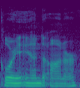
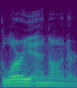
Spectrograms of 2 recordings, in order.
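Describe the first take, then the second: First: The word 'and' is said with a final D. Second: The word 'and' is said without a final D. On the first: The speaker calls it wrong. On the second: The speaker calls it right. "make sure there's no D on and"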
